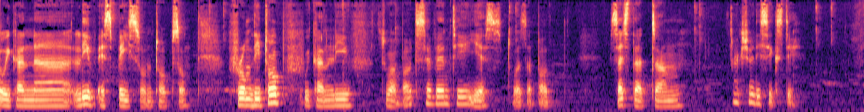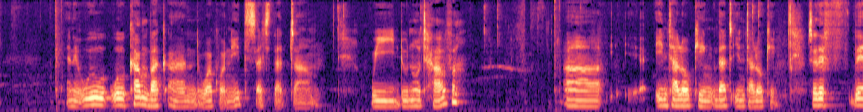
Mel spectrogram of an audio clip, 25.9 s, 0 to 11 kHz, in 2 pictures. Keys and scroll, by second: 4.7-5.5 typing, 13.3-14.2 typing, 20.8-21.6 typing.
